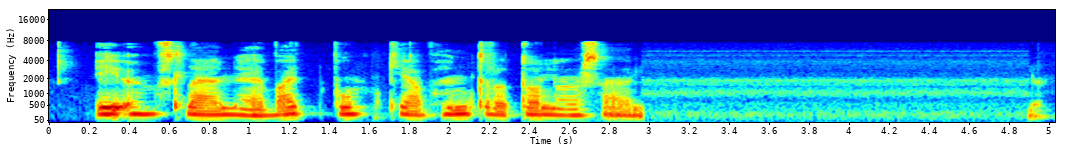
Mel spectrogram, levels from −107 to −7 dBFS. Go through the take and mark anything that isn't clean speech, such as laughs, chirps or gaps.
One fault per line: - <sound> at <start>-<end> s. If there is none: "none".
none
